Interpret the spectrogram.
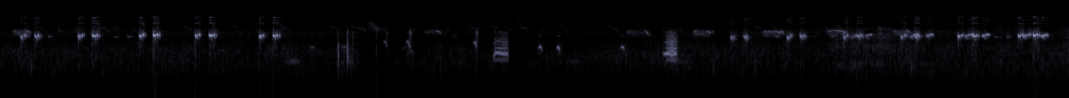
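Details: Calls of a female quail: crisp high doubled chirps in rhythmic bursts, a middle stretch of sparse lower rasping notes, then steady runs of paired chirps again.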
